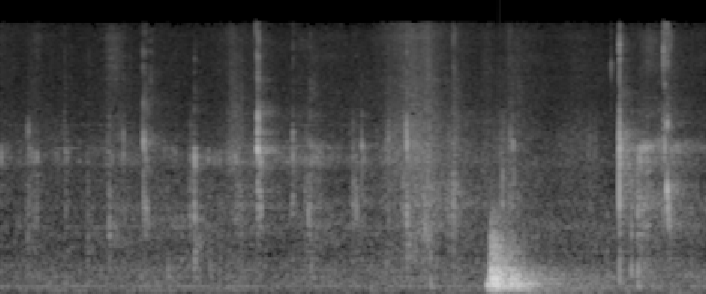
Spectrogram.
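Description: A man chewing fast food close to the microphone, with many small wet mouth clicks. A low thump about five seconds in, as the milkshake cup is handled.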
